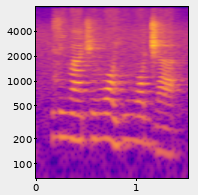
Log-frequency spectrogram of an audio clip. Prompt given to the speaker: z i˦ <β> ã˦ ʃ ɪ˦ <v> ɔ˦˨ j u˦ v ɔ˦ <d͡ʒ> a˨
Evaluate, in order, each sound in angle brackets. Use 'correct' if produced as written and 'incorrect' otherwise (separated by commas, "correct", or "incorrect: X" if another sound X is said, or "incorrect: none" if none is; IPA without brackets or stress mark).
correct, correct, correct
